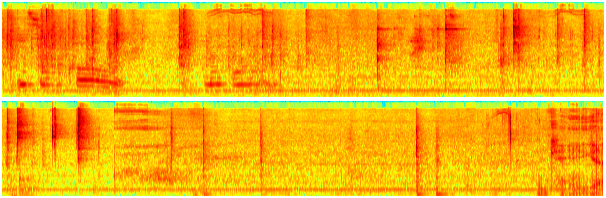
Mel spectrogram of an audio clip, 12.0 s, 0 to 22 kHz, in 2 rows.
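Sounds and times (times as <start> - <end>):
plastic toy parts clattering: 0.0 - 2.8.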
